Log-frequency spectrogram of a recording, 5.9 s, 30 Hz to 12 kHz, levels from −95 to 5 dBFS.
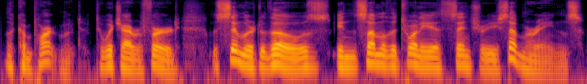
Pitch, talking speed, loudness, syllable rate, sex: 105 Hz, 175 wpm, -20 LUFS, 5.7 syllables/s, male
